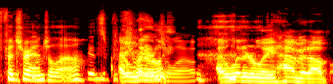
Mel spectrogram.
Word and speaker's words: Petrangelo: petrangelo does patang stop I have Google up right now it says how to pronounce it and I listen to that right before I said it and that's what Google said it's incred wrong 100% according to google anyway I'm telling you it's petrangelo I literally have it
